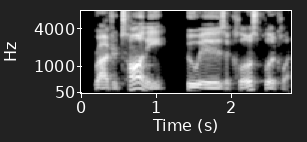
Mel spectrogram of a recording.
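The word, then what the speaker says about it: Taney: Roger tawny and spelt a knee but it's pronounced tawny Roger tawny who is a close political ally of Andrew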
